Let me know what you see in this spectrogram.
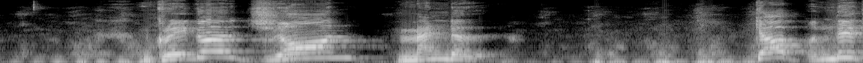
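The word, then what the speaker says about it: Gregor: किस प्रकार से बोलना गलत होगा, किस प्रकार से जॉर्ज नहीं बोलेंगे, ग्रेगर बोलते हैं शायद, pronunciation should be like ग्रेगर John Mendel जो है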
